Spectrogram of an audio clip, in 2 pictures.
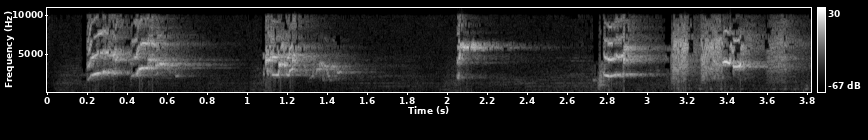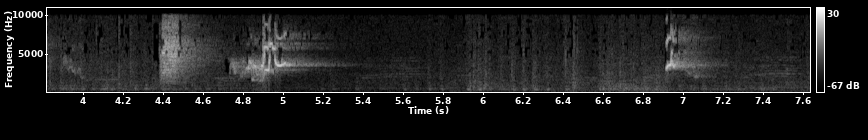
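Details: Lovebirds flying free and playing indoors in a house alongside budgies give sharp, shrill chirps and squawks in quick bursts, with budgerigar chatter possible.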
